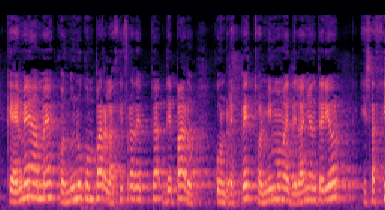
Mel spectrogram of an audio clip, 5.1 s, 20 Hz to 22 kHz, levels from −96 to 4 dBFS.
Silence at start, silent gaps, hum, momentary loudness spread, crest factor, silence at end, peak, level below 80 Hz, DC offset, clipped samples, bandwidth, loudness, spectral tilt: 0.1 s; none; none; 9 LU; 16 dB; 0 s; 0 dBFS; -62 dBFS; under 0.1%; under 0.1%; 16 kHz; -17 LUFS; -6 dB/octave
